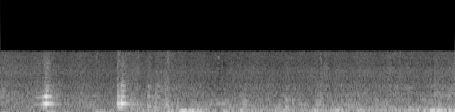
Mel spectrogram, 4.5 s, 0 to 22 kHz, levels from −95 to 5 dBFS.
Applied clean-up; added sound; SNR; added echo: neural mask model DeepFilterNet 3.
